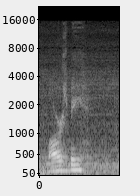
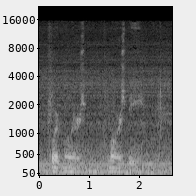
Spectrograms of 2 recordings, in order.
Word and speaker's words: Moresby: How do I pronounce that? Moresby? Moresby. Port Moresby.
